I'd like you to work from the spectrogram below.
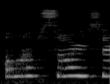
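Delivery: high, squeaky retold apology; mock-sheepish and high-pitched; apologetic. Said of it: "I was like".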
